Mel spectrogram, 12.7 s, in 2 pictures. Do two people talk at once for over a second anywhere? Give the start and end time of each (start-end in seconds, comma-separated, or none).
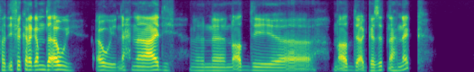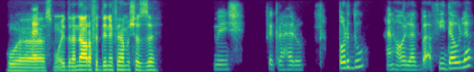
none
